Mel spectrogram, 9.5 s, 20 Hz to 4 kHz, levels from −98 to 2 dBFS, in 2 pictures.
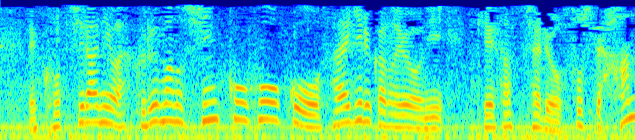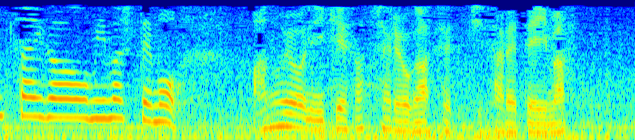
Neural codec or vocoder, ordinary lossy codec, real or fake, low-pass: none; MP3, 16 kbps; real; 3.6 kHz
